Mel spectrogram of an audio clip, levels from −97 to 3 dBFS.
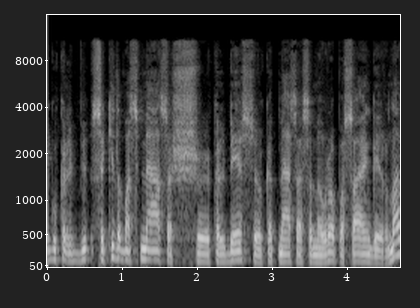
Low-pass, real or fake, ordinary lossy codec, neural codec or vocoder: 10.8 kHz; real; AAC, 64 kbps; none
